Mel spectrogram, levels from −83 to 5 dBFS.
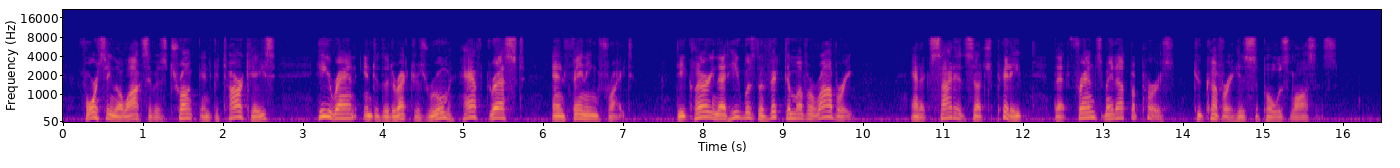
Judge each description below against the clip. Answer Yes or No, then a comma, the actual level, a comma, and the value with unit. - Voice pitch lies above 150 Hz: No, low, 130 Hz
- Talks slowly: No, average, 160 wpm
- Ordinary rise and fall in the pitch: No, wide, 7.4 semitones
